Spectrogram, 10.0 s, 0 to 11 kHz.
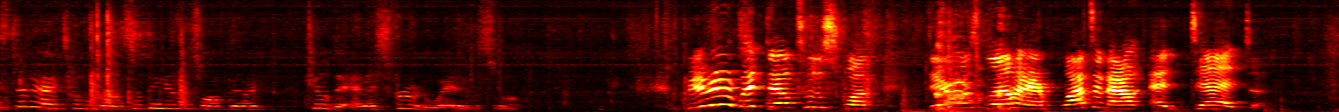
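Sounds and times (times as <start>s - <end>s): child speaking loudly: 0.0s - 4.0s, 5.0s - 9.6s.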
